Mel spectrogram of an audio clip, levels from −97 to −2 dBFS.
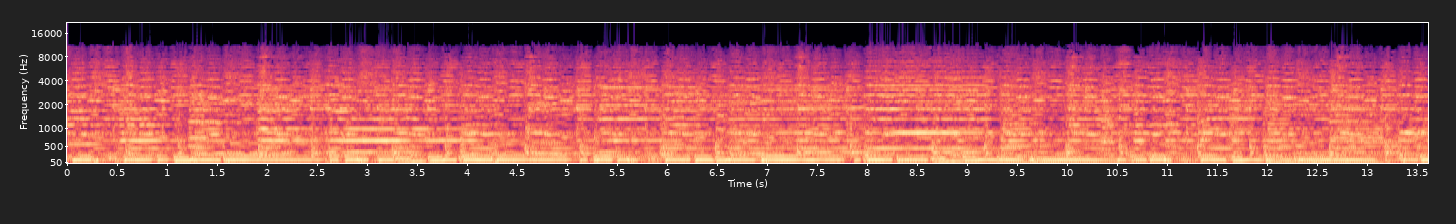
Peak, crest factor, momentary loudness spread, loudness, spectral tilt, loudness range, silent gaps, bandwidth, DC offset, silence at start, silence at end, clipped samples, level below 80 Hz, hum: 0 dBFS; 8 dB; 3 LU; -9 LUFS; -5.5 dB/octave; 1 LU; none; 11 kHz; under 0.1%; 0 s; 0 s; 0.1%; -24 dBFS; none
